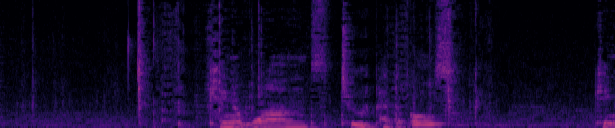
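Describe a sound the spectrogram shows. Playing cards slide and tap softly on a cloth-covered table.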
